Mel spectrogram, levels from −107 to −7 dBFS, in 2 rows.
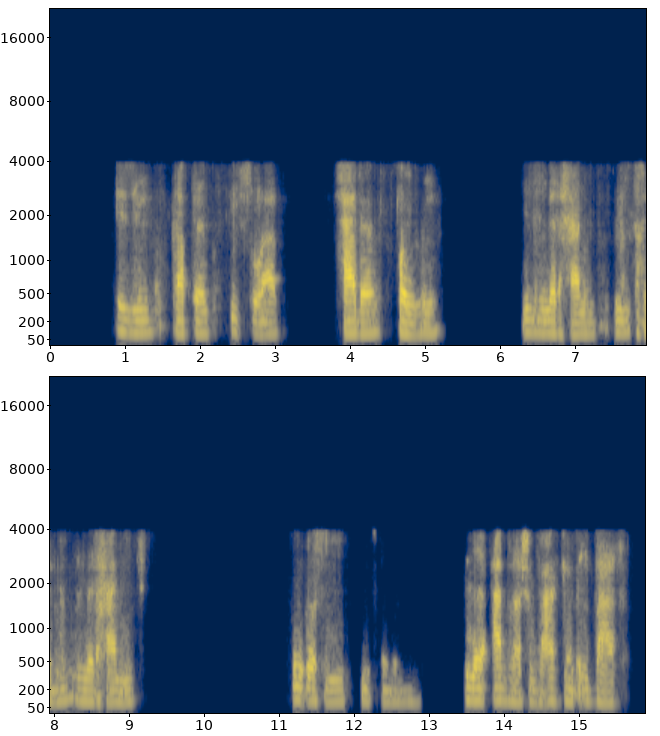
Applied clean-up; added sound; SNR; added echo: neural mask model Resemble Enhance denoiser.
